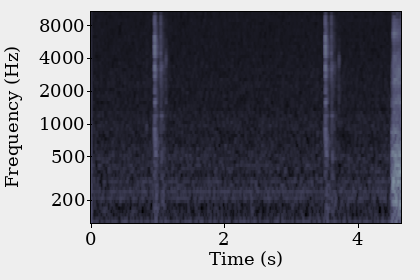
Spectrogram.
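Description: An elevator button clicks twice.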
